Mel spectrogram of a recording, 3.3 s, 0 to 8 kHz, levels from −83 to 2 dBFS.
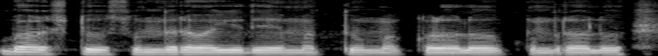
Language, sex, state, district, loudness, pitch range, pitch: Kannada, male, Karnataka, Bijapur, -19 LUFS, 110-115 Hz, 110 Hz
